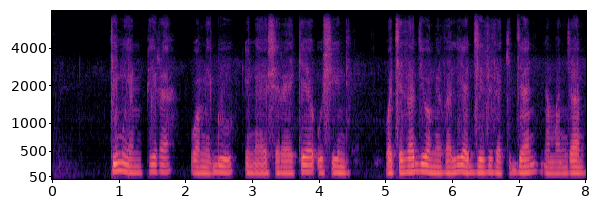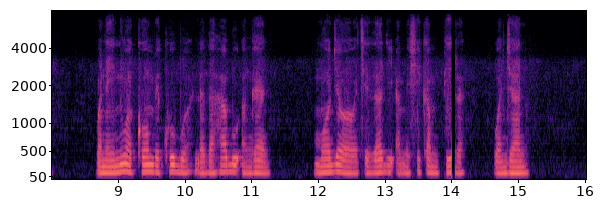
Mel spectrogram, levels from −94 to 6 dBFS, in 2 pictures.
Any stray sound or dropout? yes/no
yes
